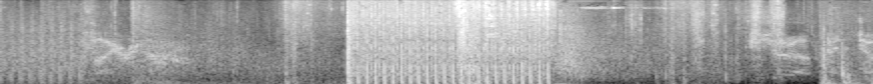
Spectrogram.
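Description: Rapid bursts of automatic gunfire in a shooter video game, a dense rattling volley of about a second and a half standing out loud and close over the game's background sounds.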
